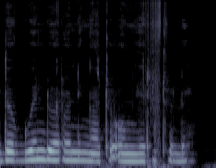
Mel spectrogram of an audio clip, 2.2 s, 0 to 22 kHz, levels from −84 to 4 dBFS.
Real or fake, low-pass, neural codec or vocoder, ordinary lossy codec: real; none; none; none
